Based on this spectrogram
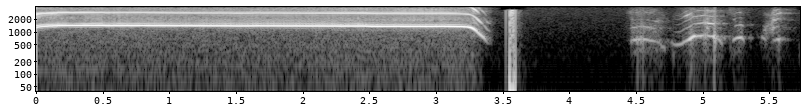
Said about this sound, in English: It is so dark in here. I mean, a killer could be right behind you, ready to strike. Imagine if we suddenly heard a blood-curdling scream.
